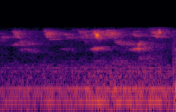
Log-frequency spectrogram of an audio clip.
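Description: Birds chirping in short, scattered calls over a steady low hum.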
